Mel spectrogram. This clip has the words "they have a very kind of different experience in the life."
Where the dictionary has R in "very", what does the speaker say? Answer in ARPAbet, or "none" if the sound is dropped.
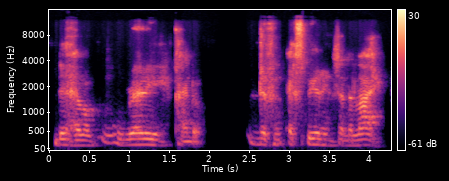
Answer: L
